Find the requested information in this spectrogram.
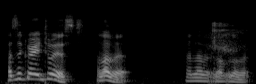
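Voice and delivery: excited. Real, not acted. Gushing over episode.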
